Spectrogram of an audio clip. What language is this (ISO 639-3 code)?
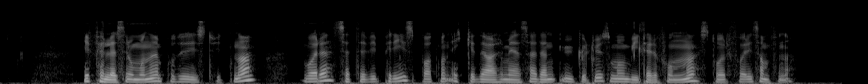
nor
